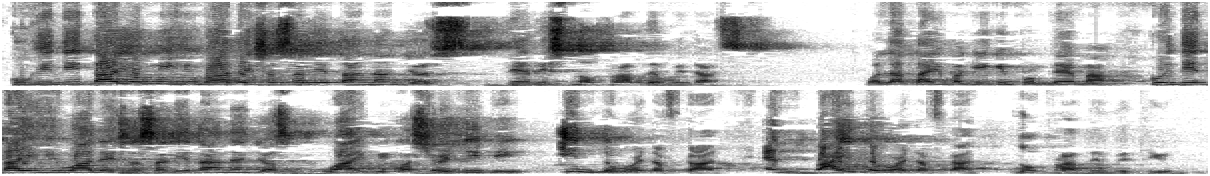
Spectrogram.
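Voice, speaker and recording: High-voiced pastor in echoey hall. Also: male voice, lively intonation, fairly quick. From Philippines. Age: 50s. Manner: chatty storytelling, swings up to loud shouted exhortation. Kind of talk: conversational sermon. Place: church sanctuary. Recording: echoey church hall, long reverb.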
